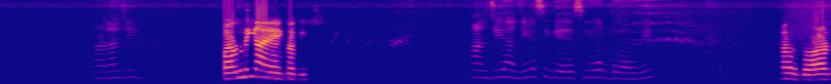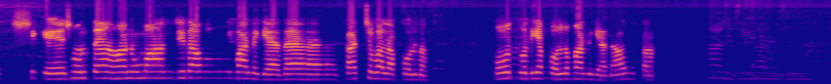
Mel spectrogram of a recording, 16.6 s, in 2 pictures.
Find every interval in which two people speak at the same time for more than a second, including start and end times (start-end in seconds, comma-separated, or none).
none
